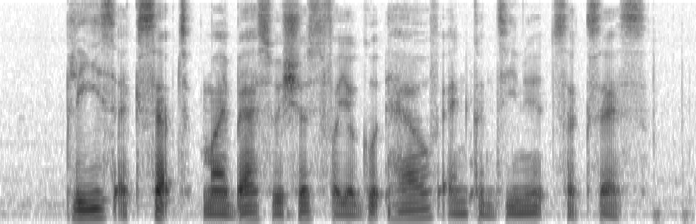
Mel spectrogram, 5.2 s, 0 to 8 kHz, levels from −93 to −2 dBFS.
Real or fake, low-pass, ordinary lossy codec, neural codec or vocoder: real; none; none; none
